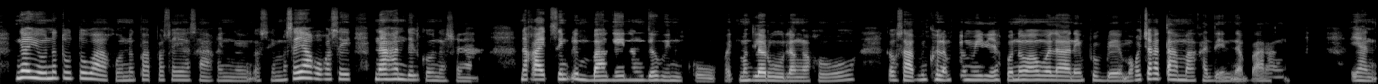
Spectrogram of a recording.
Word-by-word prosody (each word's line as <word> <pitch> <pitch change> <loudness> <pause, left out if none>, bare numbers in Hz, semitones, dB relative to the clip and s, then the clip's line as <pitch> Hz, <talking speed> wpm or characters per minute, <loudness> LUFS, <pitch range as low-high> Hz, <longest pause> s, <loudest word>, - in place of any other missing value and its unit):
Ngayon 300 -2 +7
natutuwa 275 -4 0
ako, 185 0 -10
nagpapasaya 205 0 -7
sa 185 -3 -8
'kin 175 0 -11
ngayon 165 -1 -12
kasi 185 0 -9
masaya 270 +8 +6
ako 250 -3 -3
kasi 240 -1 -1 0.2
naha-handle 235 -3 +4
ko 190 - -7
na 175 -1 -8
siya, 160 -2 -7 0.5
na 225 - +2
kahit 225 0 +5
simpleng 240 -4 -1
bagay 195 0 +4
lang 195 0 -4
gawin 190 -2 -2
ko, 145 -2 -11
kahit - - -8
maglaro 185 -2 +3
lang 165 0 -1
ako, 170 +7 -8 0.3
kausapin 200 +1 +1
ko 220 -2 0
lang 200 - -1
pamilya 205 -1 -1
ko, 195 - 0
nawawala 205 -2 +3
na 180 - 0
yung 190 - -8
problema 175 -3 -5
ko. 215 - -3
Tsaka 250 +1 +5
tama 205 -6 0
ka 175 - -5
din 85 - -8
na 80 0 -4
parang 85 0 -7 0.8
yan, 180 -2 -2
200 Hz, 185 wpm, -24 LUFS, 180-225 Hz, 0.8 s, Ngayon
